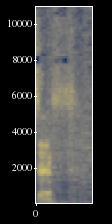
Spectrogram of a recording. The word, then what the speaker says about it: Sif: Go watch Thor 1. That's how it's pronounced. It's pronounced Sif.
